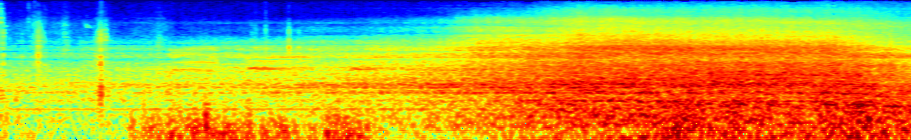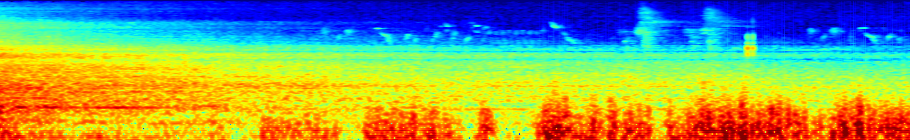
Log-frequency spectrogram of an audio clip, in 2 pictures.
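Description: A train passes out of sight, its rumble and rail noise rising to a peak a few seconds in and then fading away. Near the end there is an uneven low rumble.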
